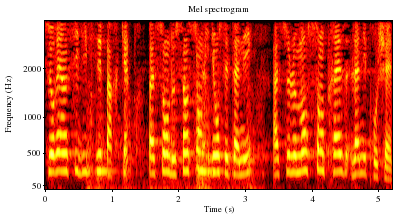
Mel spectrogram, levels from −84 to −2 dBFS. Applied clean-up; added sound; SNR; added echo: neural separator model SepFormer DNS4.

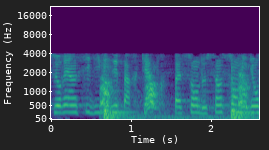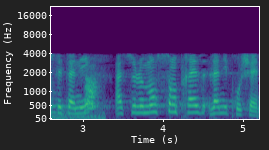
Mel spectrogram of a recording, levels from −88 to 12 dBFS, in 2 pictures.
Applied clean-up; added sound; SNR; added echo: none; Bowed string instrument + Bark; -1 dB; none.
